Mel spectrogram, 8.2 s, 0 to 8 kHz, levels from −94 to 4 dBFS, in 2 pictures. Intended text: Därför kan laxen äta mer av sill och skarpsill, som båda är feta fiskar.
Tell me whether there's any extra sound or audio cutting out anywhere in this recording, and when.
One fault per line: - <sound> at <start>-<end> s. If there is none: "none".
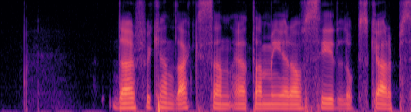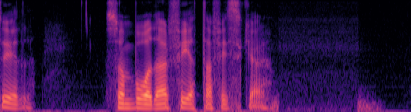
none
